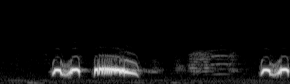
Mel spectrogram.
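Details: Female spotted dove giving the 'thúc gù' and 'gáy gọi' calling coo used to stir decoy birds: a quick wavering double note, then a longer drawn coo that sinks at the end. A softer faint coo sits between, and a new phrase starts.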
